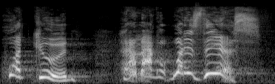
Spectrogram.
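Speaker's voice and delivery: high, exasperated comic shouting; throwing a fit. Retold or imitated. Cowboy griping over tie ropes in his pickup, throwing a fit. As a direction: shout in hammed-up disbelief. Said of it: "I quit throwing a fit".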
